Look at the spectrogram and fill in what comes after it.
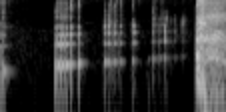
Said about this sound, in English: One big belch.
